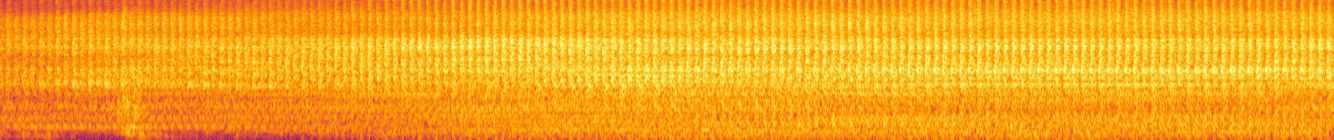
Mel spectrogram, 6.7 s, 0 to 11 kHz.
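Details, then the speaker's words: 2004 Nissan Pathfinder showing 14,000 on the odometer, hood open: sharp, regular knocking about four times a second over a rough idle; bad internal engine knock, source still uncertain. "We got this really bad knocking noise in the engine."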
